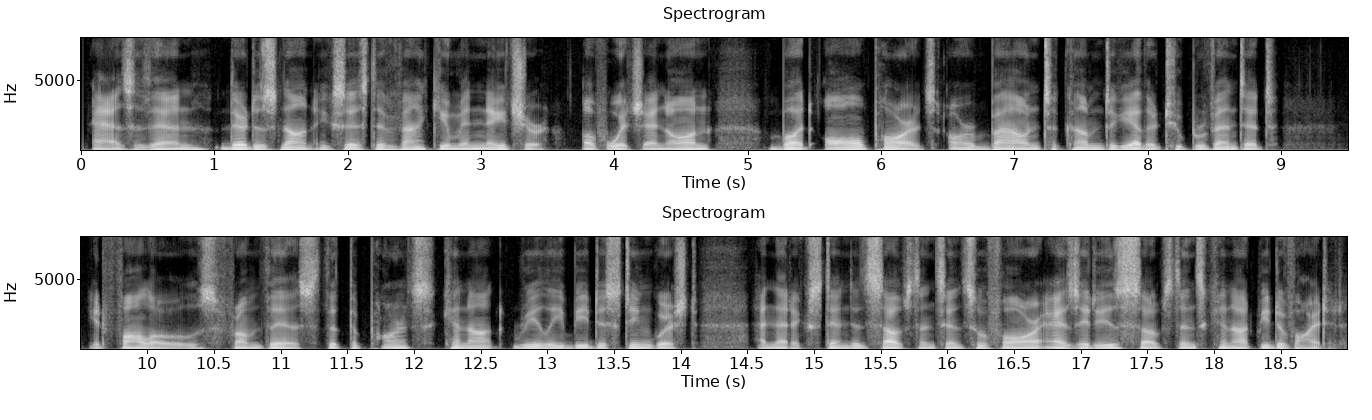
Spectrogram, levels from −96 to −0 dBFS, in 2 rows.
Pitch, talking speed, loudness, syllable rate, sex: 100 Hz, 155 wpm, -19 LUFS, 4.3 syllables/s, male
